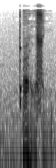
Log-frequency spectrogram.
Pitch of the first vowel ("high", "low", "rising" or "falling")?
high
